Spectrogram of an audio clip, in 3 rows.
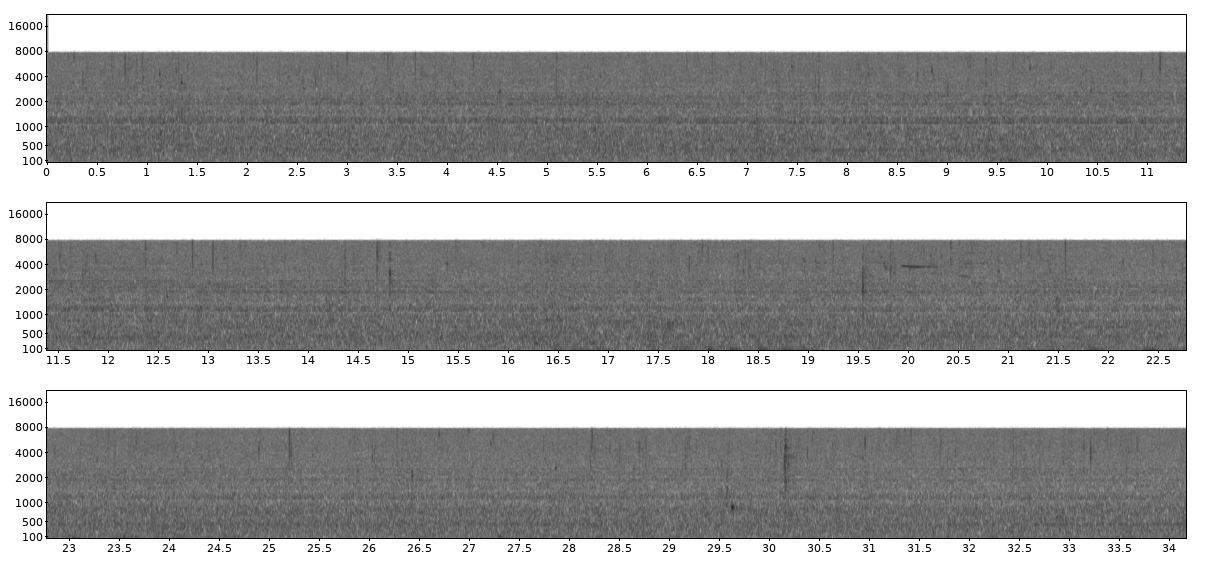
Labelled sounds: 19.9	20.3	Pacific white-sided dolphin, 3.7 to 3.9 kHz

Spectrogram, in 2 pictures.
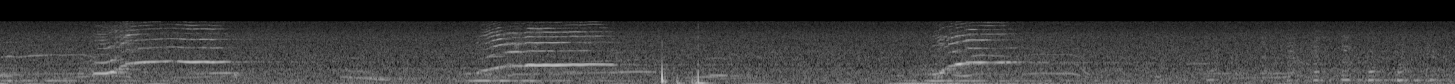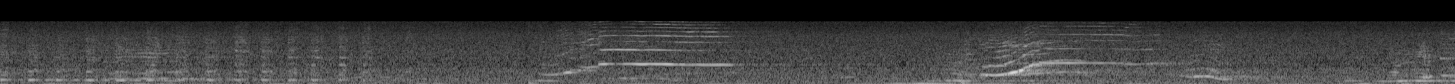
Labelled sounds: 0.0	2.3	humpback whale, 0.80 to 7.7 kHz
4.7	6.2	humpback whale, 0.80 to 7.6 kHz
7.0	7.3	humpback whale, 1.2 to 1.3 kHz
9.4	10.2	humpback whale, 0.80 to 7.3 kHz
15.9	16.3	humpback whale, 1.5 to 1.7 kHz
20.3	21.9	humpback whale, 0.80 to 7.8 kHz
24.3	26.0	humpback whale, 0.80 to 8.0 kHz

